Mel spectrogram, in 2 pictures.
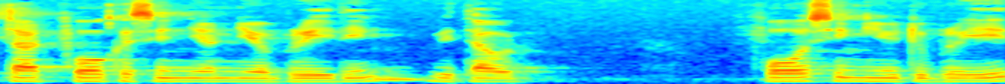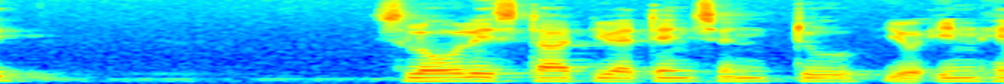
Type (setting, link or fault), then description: setting, large echoing room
